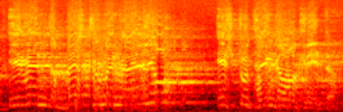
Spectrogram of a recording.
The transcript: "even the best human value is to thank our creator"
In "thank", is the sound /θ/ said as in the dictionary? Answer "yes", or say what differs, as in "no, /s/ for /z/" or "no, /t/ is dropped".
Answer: no, /t/ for /θ/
